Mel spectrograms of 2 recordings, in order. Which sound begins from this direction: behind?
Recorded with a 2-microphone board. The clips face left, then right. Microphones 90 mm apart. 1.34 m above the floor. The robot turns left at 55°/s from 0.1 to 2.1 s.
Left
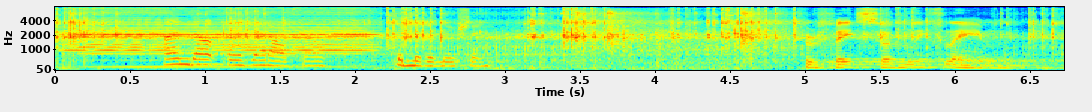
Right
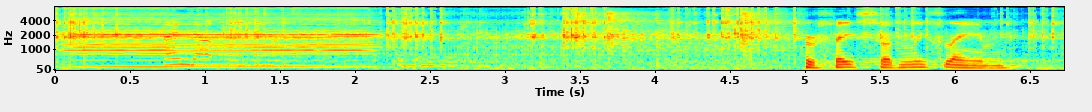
A woman speaking, at 0.7 s.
